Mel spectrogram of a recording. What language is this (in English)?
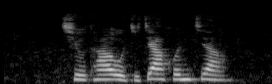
Min Nan Chinese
